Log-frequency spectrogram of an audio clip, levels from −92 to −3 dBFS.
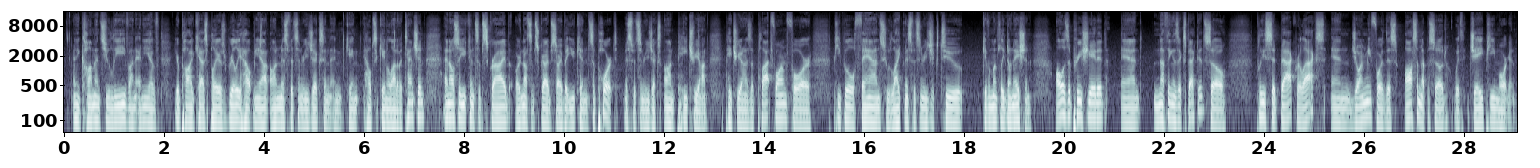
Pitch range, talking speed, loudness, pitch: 90-105 Hz, 175 wpm, -16 LUFS, 95 Hz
